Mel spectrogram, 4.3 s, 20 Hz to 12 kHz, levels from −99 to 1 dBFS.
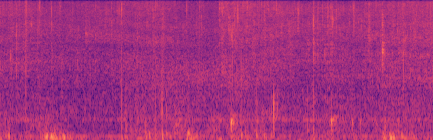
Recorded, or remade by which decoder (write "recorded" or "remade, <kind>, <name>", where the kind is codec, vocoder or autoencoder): recorded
